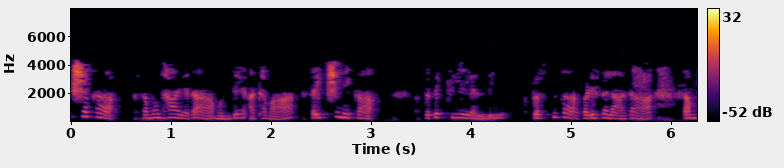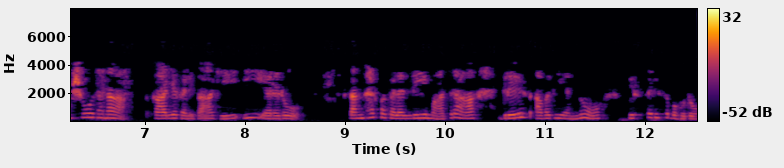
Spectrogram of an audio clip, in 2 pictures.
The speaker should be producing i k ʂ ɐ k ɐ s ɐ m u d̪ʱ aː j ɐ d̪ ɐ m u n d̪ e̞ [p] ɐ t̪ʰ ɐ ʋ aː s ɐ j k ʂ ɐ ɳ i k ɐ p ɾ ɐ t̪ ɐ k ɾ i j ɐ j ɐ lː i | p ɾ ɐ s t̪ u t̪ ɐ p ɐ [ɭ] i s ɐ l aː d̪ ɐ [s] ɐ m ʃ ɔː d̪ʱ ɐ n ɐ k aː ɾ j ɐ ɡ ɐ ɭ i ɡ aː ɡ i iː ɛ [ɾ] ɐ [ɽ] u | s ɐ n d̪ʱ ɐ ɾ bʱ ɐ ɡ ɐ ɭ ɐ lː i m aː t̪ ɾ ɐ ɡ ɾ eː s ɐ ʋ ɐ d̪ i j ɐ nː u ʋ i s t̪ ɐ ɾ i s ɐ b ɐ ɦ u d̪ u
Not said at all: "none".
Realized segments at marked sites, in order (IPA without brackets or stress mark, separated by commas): ʔ, ɽ, s, ɾ, ɾ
